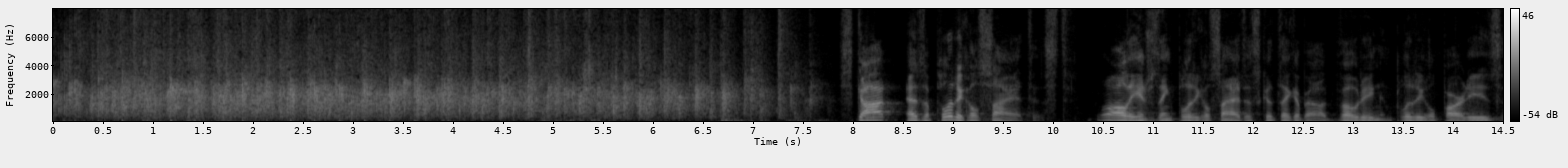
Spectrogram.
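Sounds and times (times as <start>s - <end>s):
live audience applause: 0.0s - 7.8s
speech: 8.0s - 14.4s.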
